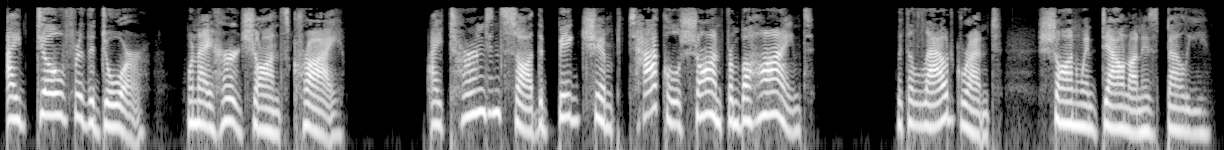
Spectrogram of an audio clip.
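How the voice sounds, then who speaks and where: Lady reading a kids book, slow and expressive, no echo. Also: mid-range voice. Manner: expressive, unhurried. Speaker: audiobook reader. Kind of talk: storybook reading.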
